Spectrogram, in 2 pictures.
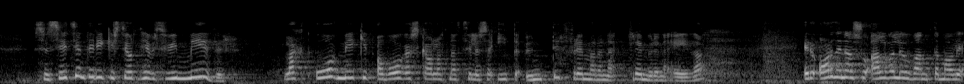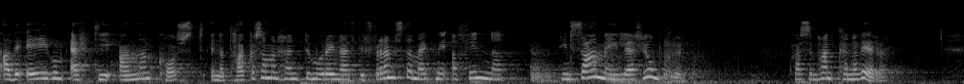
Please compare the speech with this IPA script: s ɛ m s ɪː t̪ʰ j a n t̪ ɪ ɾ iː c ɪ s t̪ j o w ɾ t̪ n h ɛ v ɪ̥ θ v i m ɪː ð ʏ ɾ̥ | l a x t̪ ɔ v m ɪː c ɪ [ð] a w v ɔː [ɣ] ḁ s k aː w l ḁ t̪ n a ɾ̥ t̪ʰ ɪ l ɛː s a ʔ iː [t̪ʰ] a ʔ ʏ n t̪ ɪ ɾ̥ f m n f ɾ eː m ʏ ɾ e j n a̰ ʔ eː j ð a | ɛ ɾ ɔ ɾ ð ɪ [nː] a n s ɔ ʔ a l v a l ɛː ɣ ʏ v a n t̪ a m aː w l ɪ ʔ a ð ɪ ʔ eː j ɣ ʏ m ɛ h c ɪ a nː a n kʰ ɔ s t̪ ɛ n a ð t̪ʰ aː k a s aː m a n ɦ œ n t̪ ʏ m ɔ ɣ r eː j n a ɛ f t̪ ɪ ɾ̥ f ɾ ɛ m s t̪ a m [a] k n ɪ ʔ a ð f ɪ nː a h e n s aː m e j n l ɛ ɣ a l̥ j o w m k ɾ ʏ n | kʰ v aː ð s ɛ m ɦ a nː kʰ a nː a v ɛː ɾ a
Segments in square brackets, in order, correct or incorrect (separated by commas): correct, correct, incorrect, incorrect, incorrect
